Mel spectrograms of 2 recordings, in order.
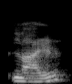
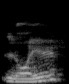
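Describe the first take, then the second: First: "liar" with a long I, LIE-er; "liar" set against "Lawyer". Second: "Lawyer" with an OY sound, law-yer; "Lawyer" set against "liar". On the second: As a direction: say "Lawyer" clearly as LOY-er. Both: Shown as a demonstration. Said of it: "Lawyer, liar".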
